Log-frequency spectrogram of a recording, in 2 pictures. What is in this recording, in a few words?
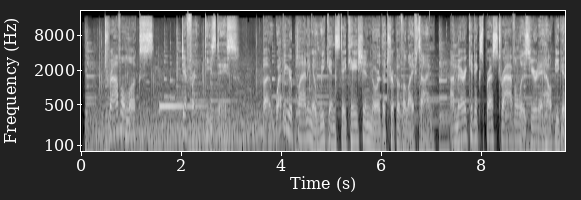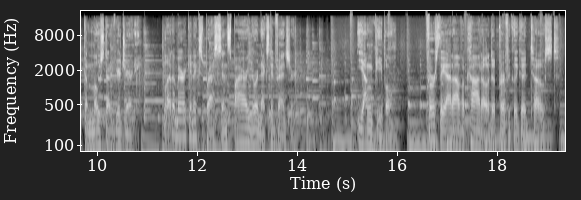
Commercial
